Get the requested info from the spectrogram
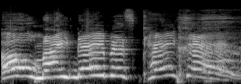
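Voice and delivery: put-on loud shout. Retelling talking to a guy with a hearing problem: imitating own loud shout. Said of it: "But really loud and right in his face".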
